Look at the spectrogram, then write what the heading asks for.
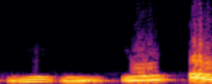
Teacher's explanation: जब हम बोलते हैं तो हमारे ओठ की आकृति वर्तुल हो जाती है, यानी गोलाकार हो जाती है। इसलिए इसे हम वर्तुलाकार या वृत्ताकार स्वर के नाम से भी जानते हैं।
